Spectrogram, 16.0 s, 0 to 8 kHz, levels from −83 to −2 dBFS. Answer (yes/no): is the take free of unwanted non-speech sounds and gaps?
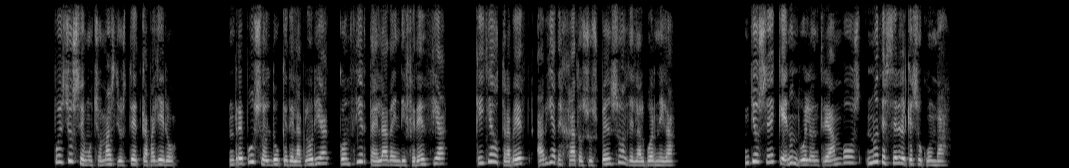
yes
